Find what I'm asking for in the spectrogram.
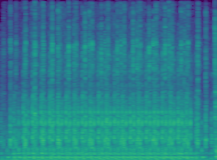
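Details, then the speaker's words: Sewing machine that arrived damaged in shipping, running at full power with the pedal fully down before lubrication: rapid, even needle-mechanism clatter but sluggish; oiling key points is planned next. "it's not horrible it's not absolutely horrible"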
